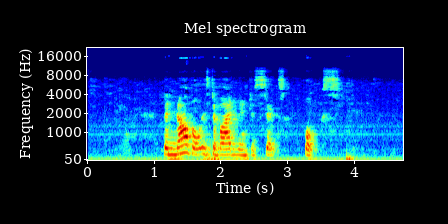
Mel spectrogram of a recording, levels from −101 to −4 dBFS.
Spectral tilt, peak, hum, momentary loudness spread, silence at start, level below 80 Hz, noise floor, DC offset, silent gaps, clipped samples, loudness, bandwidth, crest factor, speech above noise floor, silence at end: -6.5 dB/octave; 0 dBFS; none; 24 LU; 1.15 s; -40 dBFS; -53 dBFS; under 0.1%; none; under 0.1%; -19 LUFS; 9.8 kHz; 20 dB; 34 dB; 0.75 s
